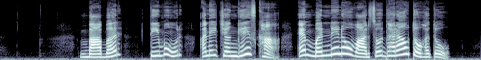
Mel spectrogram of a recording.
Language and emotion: Gujarati, neutral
